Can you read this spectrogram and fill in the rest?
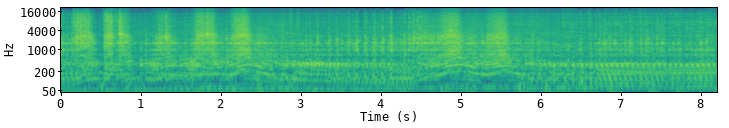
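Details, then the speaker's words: Honda CX500 cafe racer, carbs being colortuned, fuel screws 2.5 turns out: twin idles evenly but each throttle blip bogs and stumbles before revving; many flat spots off idle, idle improved. Hesitation on throttle opening. "so that it's not running perfectly at the moment there's a heck of a lot of flat spots you come here and I'm opening out of this flat spots there but it's idling a lot better now"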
